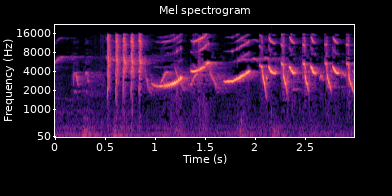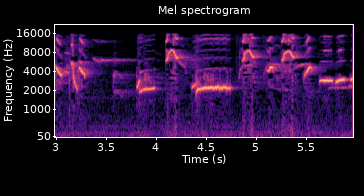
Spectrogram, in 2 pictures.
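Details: Sulingan singing prolifically, used as a lure sound for other birds: a quick buzzy burst, then a long run of clear rising whistled notes, high sharp chips and short trilled phrases, all high-pitched with brief pauses.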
